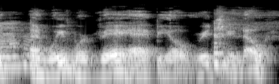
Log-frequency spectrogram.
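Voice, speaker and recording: An Alabama accent over noticeable background noise. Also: man. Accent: Southern US (Alabama). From Limestone County, Alabama. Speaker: storyteller. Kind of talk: interview answer, reminiscing story.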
